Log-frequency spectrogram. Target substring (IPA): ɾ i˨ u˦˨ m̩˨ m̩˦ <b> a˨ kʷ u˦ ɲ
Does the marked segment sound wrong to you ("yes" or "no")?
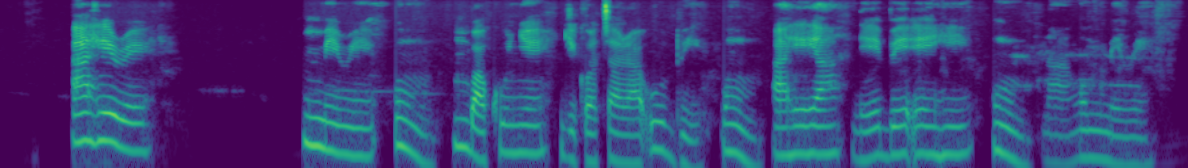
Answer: yes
